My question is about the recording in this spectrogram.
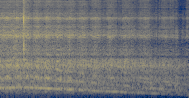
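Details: eZip electric scooter suspected of not charging or holding charge, on charger, throttle turned: thin motor whine sliding down in pitch as throttle eases; hub motor spins freely, normal motor run.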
